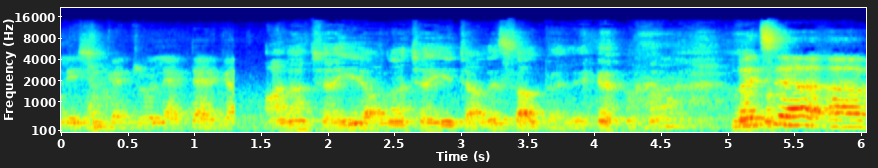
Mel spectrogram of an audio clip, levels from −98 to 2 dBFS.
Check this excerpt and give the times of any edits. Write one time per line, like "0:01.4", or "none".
0:01.3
